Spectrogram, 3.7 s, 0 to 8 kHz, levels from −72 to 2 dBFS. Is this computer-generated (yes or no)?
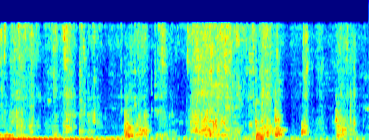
no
